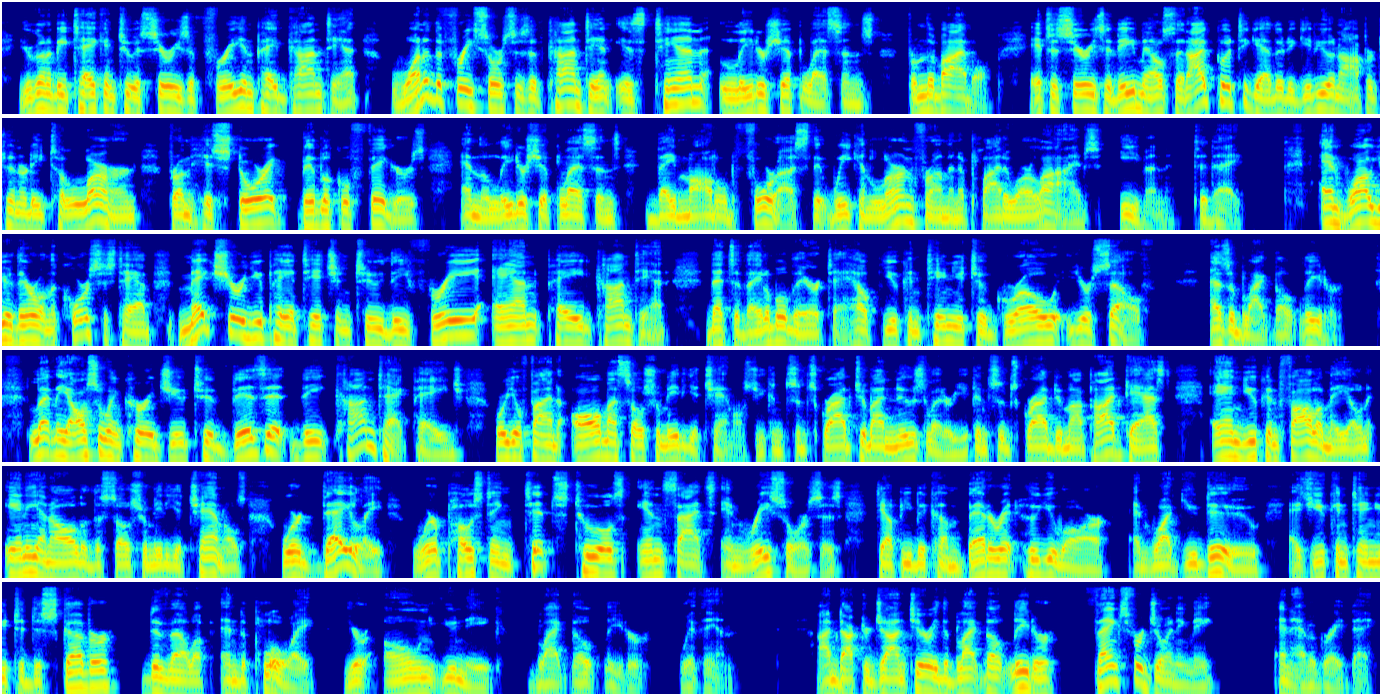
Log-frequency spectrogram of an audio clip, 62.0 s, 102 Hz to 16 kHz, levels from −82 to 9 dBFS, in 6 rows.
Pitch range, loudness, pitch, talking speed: 100-130 Hz, -24 LUFS, 115 Hz, 195 wpm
